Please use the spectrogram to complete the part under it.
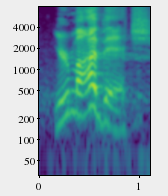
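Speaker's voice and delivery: yelling, high-pitched. Retelling how Kenny yelled at a rival on the show: imitating Kenny yelling. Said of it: "Yelling at him and stuff".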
